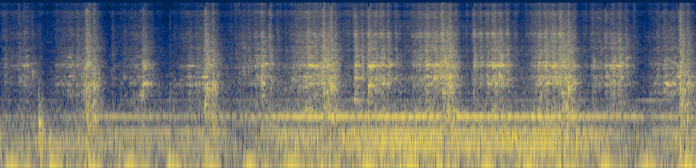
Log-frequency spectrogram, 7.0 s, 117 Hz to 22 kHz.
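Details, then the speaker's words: Electrolux front-load dryer EIMED60LT3 that still heats. Harsh rasping scrape with sharp bursts about once a second as the drum turns, caused by a loose bulkhead panel rubbing the drum. "As you can tell from the last video, this dryer obviously has some issues. It makes noise, you can tell from the video, and I checked and it did have heat."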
